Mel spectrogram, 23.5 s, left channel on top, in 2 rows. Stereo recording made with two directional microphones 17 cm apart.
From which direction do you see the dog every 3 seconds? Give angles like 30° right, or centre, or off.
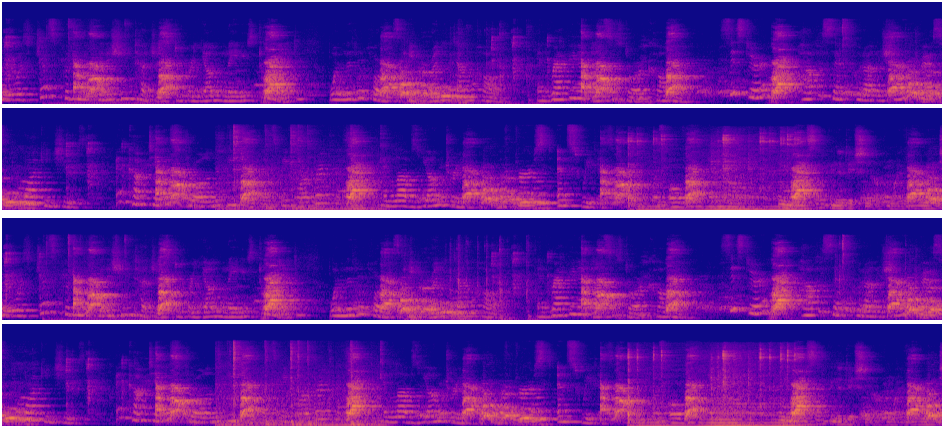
20° right, centre, 30° left, 10° right, 20° right, 20° right, 20° right, 20° right.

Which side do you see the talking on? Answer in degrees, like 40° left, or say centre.
10° left.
